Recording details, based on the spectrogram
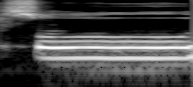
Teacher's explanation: صاد کو موٹا بھی کریں گے اور ایک الف کے برابر لمبا کریں گے کیونکہ صاد کے ساتھ واو مدہ ہے۔ اس کے بعد جب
